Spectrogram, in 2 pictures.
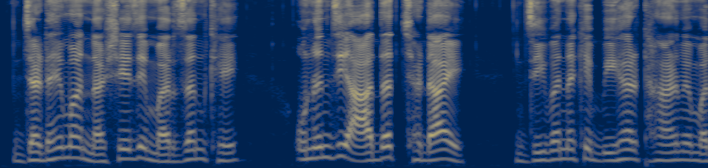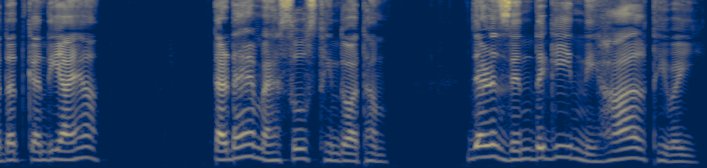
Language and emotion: Sindhi, happy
